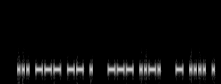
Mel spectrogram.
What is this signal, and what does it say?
Morse code, heard as a keyed tone, about 58 wpm, 700 Hz. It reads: SOME OF THE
